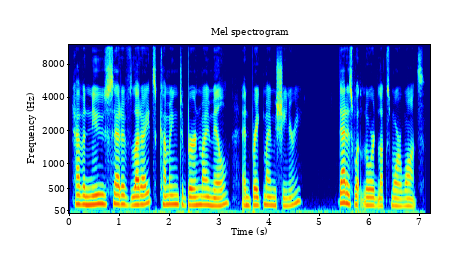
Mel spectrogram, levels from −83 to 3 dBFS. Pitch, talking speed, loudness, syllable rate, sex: 170 Hz, 175 wpm, -18 LUFS, 4.9 syllables/s, female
